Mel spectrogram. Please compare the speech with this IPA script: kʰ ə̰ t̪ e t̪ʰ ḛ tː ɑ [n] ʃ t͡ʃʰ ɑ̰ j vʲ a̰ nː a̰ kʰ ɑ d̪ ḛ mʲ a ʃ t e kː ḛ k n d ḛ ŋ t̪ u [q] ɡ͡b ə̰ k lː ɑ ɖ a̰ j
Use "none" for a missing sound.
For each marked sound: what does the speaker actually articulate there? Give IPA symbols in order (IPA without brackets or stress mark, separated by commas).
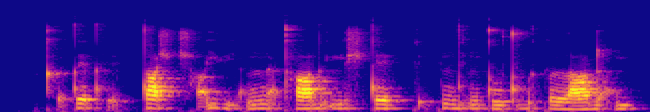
none, t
